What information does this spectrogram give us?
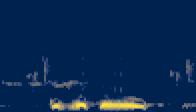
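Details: Brief spotted dove phrase, male and female birds, a call used to stimulate other doves: two short hoots followed by a long quavering coo dropping at the end, with thin high chirps of other birds faintly behind.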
